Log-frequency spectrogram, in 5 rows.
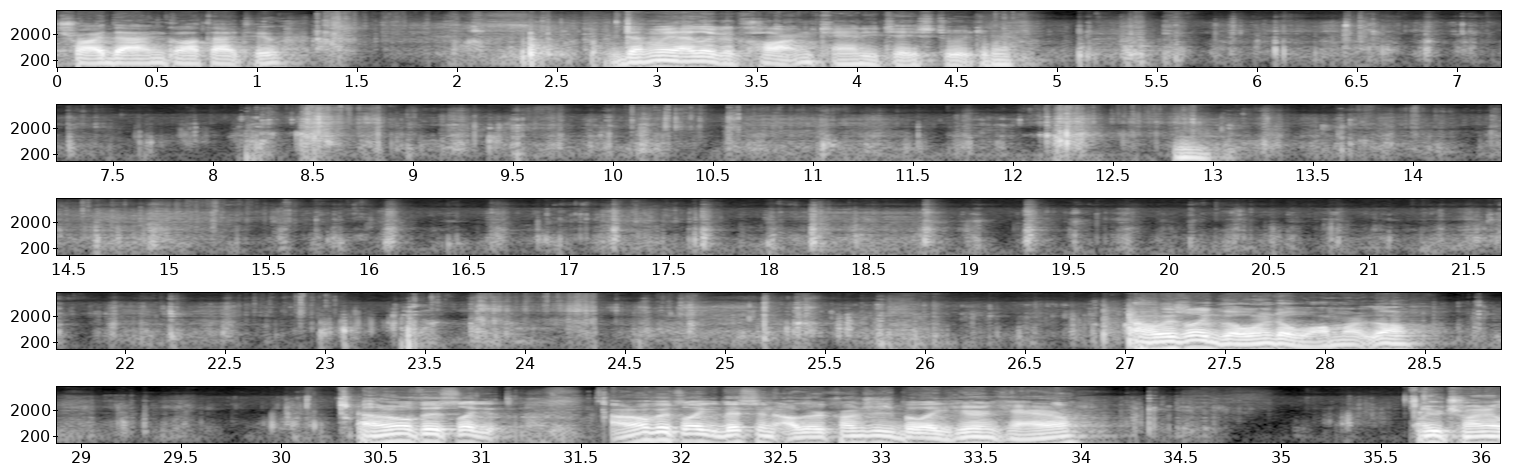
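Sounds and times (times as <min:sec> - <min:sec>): chewing and crunching pizza: 0:00.4 - 0:36.0.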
